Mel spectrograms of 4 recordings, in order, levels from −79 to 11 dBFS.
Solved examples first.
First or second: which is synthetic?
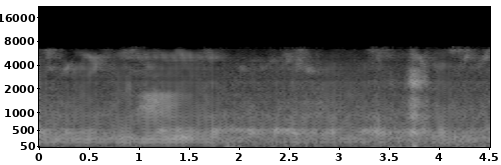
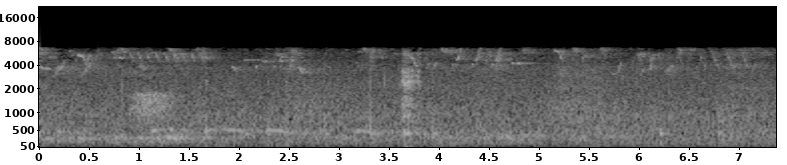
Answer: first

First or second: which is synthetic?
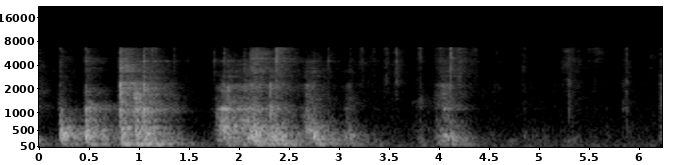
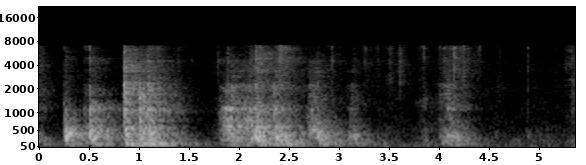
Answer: first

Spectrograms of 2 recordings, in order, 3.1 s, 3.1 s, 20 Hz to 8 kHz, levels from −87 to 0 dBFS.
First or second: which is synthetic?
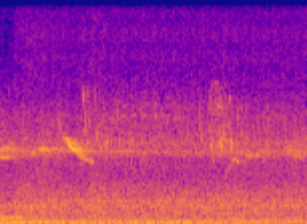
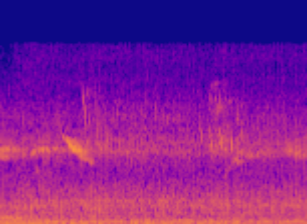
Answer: second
